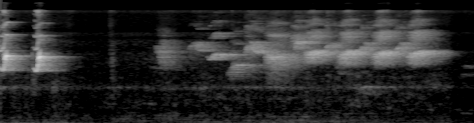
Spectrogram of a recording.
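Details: Lesser green leafbird singing actively: two loud sharp high notes open, followed after a pause by a long run of softer, rapid buzzy warbling chatter repeated several times a second.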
